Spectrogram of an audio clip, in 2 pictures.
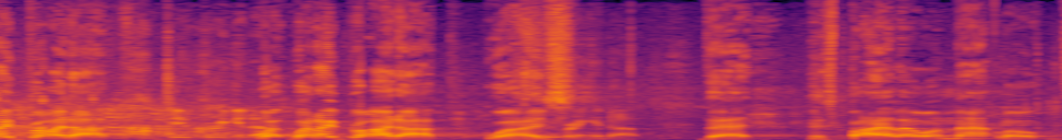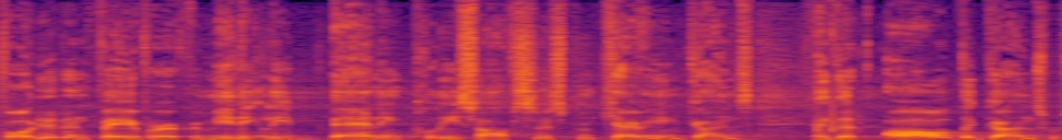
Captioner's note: laughter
